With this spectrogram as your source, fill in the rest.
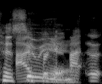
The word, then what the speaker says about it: Hisuian: it's Hisuian.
